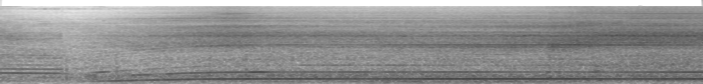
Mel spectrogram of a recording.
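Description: A robot vacuum hums and whirs steadily, its motor pitch rising after a brief dip.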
